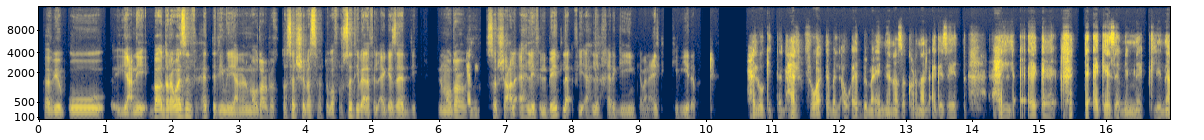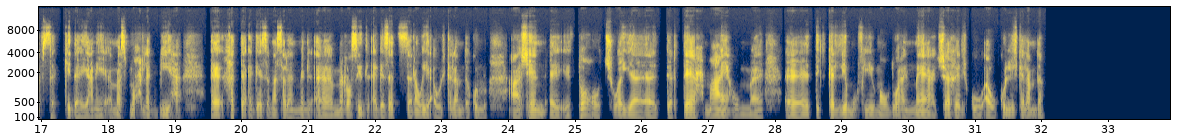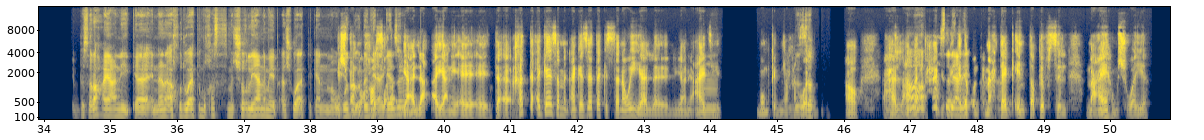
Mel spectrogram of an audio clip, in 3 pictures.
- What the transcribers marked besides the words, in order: tapping; in English: "already"
- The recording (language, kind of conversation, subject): Arabic, podcast, ما معنى التوازن بين الشغل والحياة بالنسبة لك؟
